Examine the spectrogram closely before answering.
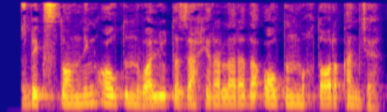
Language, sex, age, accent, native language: Uzbek, male, 18-24, Surxondaryo, Uzbek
